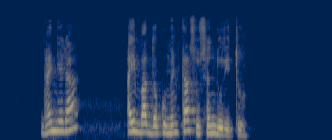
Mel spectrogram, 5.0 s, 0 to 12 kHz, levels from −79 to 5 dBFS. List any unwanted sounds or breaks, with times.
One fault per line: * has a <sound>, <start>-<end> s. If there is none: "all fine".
all fine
